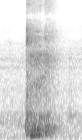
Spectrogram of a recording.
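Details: A single harsh cough of about half a second with a throat-clearing quality, from a person who says they are sick.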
